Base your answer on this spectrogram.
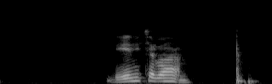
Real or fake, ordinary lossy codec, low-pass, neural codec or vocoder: fake; MP3, 48 kbps; 5.4 kHz; codec, 16 kHz in and 24 kHz out, 1.1 kbps, FireRedTTS-2 codec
